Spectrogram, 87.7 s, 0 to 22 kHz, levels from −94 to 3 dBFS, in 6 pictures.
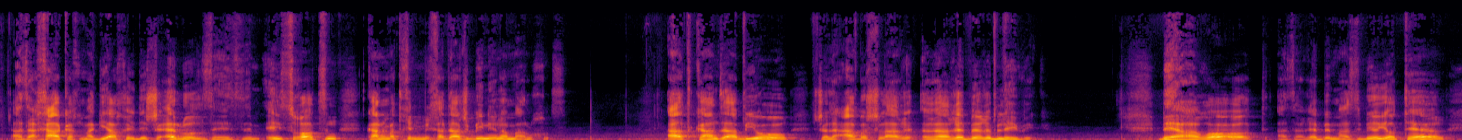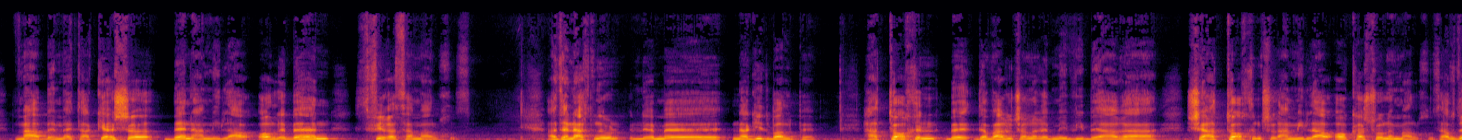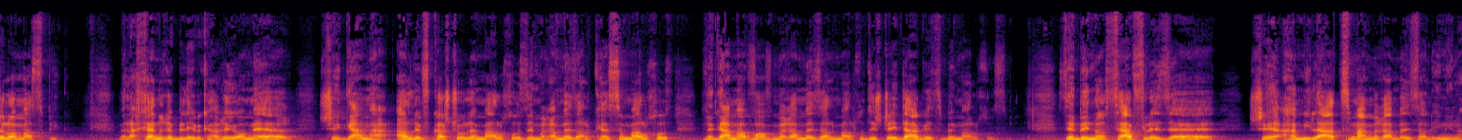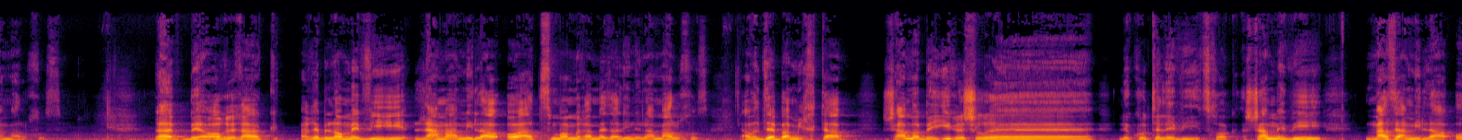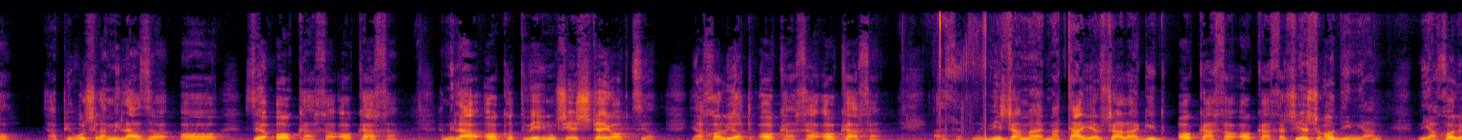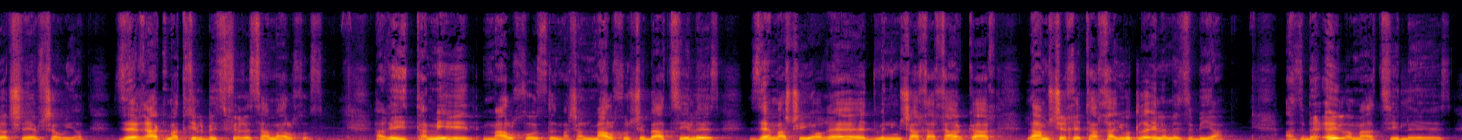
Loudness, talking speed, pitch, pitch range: -19 LUFS, 125 wpm, 130 Hz, 115-155 Hz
